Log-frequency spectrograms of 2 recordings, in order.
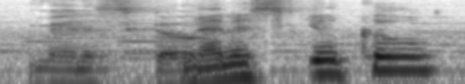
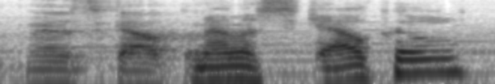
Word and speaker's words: Maniscalco: I can't pronounce that last name. Maniscalco. Maniscalco.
